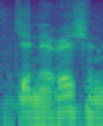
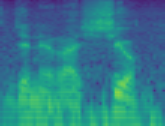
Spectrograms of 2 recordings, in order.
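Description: First: The word has an English pronunciation. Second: The word has a French pronunciation. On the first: "They write just the same as we write in English as generation" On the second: "but they pronounce as generation"

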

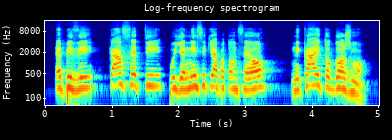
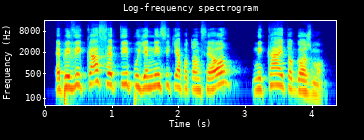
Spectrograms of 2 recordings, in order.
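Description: The two takes are said the same way.

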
